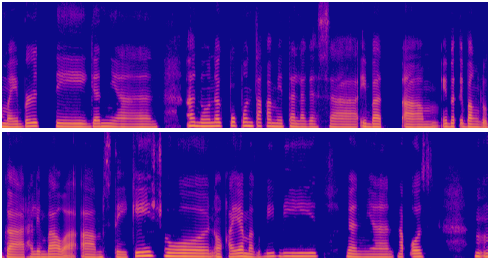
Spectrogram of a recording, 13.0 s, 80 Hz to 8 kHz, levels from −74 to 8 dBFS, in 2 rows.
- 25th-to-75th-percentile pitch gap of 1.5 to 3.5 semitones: Yes, average, 2.9 semitones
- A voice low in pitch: No, high, 190 Hz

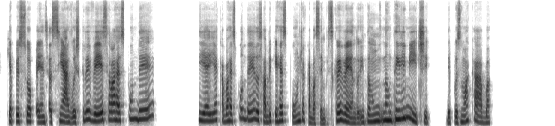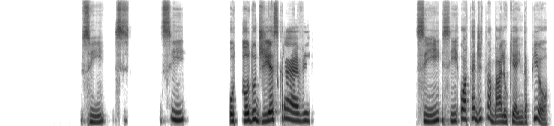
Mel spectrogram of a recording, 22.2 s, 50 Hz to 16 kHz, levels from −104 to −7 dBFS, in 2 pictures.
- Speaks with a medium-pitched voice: No, high, 205 Hz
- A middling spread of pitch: Yes, average, 4.4 semitones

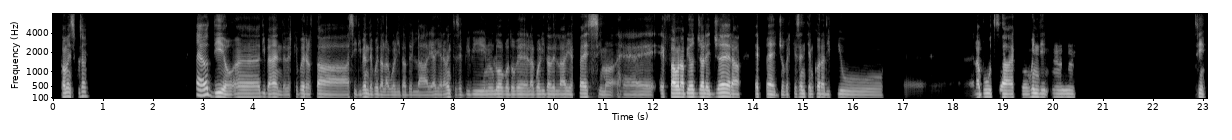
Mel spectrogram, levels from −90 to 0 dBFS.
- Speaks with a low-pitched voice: Yes, low, 115 Hz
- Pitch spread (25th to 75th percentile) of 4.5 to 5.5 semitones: No, narrow, 2.4 semitones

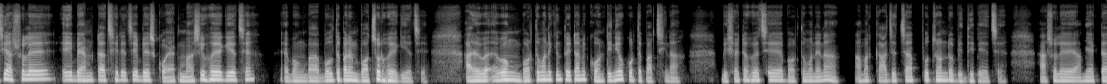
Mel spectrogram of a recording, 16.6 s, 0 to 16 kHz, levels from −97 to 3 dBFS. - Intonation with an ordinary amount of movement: Yes, average, 3.4 semitones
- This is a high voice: No, low, 115 Hz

